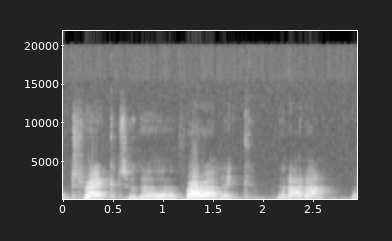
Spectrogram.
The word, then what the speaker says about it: Rara: Rara, it's pronounced Rara, which is in West Nepal, Midwest Nepal, in the Midwestern region.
